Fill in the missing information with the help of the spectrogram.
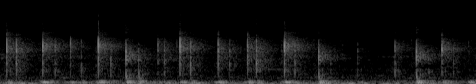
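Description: Fingertips type slowly on a 75% mechanical keyboard with ABS keycaps in a light blue plastic case. Each keystroke gives a crisp, bright clack over a low, hollow thud, and it dies away almost at once. The taps come at an uneven, relaxed pace throughout.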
